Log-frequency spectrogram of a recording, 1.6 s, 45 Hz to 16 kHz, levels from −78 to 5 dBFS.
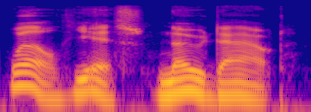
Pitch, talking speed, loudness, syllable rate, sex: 115 Hz, 155 wpm, -15 LUFS, 3.0 syllables/s, male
